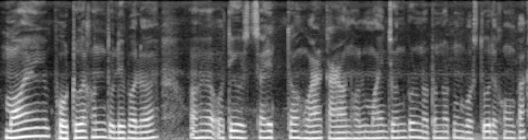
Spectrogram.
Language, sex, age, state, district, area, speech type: Assamese, male, 18-30, Assam, Sonitpur, rural, spontaneous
